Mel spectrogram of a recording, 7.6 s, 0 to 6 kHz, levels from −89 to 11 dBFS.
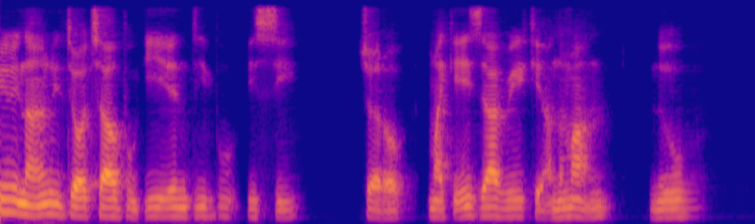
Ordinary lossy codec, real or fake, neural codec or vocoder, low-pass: none; fake; codec, 16 kHz, about 1 kbps, DyCAST, with the encoder's durations; 5.4 kHz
